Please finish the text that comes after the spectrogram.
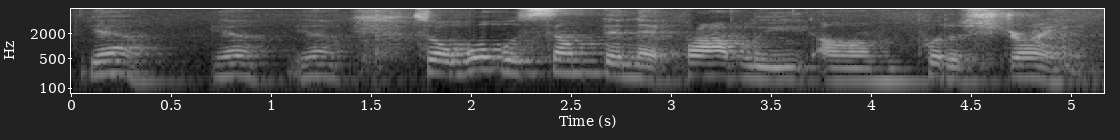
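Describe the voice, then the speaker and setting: A woman's voice: lowish voice, unhurried, warm tone, reverberant, a little hiss or hum, low-quality recording. A middle-aged woman hosting a talk show, chatting casually with guests, with many fillers and repeated yeahs. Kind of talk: casual interview chat.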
